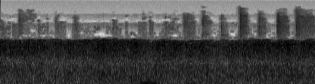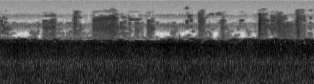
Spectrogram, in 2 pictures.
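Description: Steady, even hiss of static in the recording, with no words or other sounds over it.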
